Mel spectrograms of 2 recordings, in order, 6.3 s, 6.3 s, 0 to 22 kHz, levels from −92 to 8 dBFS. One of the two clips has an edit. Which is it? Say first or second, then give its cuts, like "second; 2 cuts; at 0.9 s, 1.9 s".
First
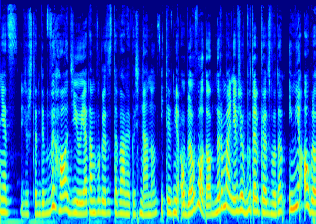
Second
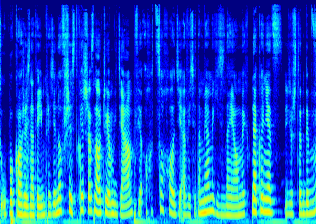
second; 2 cuts; at 1.6 s, 5.0 s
